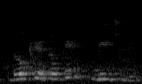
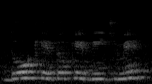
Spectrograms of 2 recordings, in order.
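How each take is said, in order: Both takes have the same delivery.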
